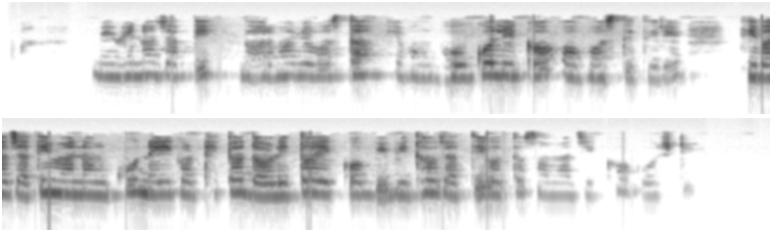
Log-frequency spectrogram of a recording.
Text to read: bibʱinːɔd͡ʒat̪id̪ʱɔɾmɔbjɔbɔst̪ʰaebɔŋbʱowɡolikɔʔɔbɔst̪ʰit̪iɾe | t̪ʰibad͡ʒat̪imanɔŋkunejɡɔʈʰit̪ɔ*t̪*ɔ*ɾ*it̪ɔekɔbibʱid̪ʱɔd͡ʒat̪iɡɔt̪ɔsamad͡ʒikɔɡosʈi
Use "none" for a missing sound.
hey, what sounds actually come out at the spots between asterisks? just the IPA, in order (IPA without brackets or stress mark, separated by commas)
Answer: d̪, ɭ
